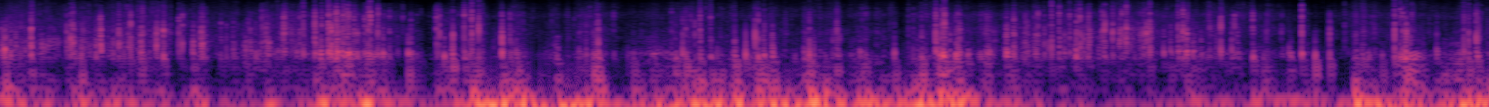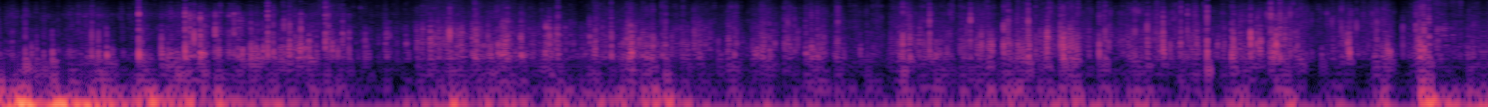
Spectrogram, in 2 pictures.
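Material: Plastic.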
